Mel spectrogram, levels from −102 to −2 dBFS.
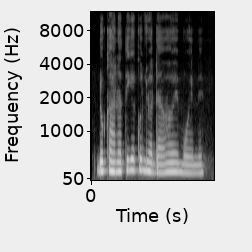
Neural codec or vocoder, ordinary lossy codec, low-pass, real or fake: none; none; none; real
